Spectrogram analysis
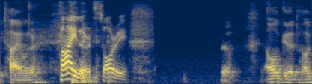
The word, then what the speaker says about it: Tylor: curious myself and please Taylor go ahead if you want to do any introduction or take it from here sure um I know it's spelled a little weird but my name is actually Tyler Tyler sorry all good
